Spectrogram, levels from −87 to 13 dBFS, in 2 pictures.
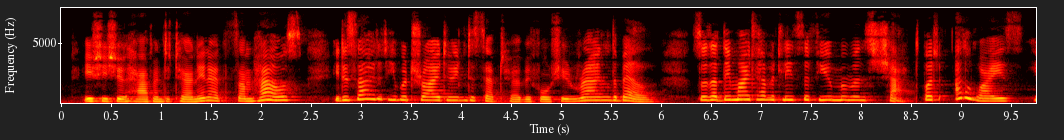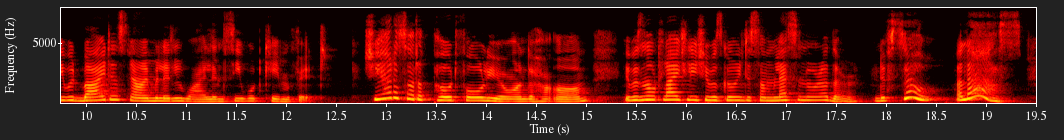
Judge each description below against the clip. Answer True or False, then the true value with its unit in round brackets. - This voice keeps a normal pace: False (230 wpm)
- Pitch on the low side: False (260 Hz)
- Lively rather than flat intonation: True (7.1 semitones)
